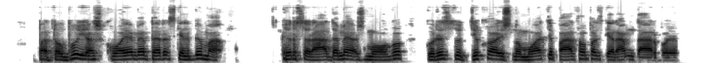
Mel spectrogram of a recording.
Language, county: Lithuanian, Šiauliai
